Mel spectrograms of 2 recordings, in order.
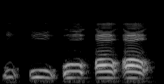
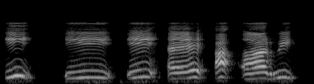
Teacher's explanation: तो ये वर्तुल मीन्स होठ गोल हो रहा है, होठों की स्थिति जो हो रही है गोल हो रही है।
